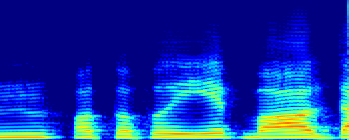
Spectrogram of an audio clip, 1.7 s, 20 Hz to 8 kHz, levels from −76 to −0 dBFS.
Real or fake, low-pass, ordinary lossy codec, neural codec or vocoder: fake; none; none; codec, 16 kHz, 0.2 kbps, FocalCodec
